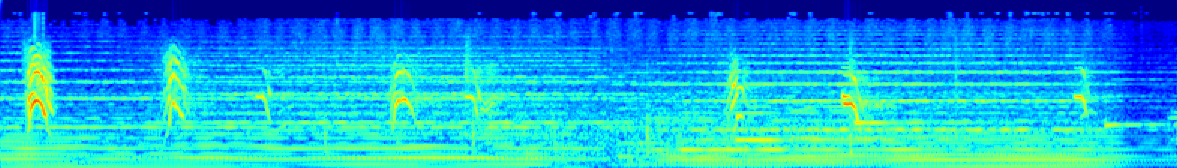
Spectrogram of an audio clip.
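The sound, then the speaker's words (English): A small dog whimpers in a string of high, thin squeaky cries, about eight in quick, uneven succession, fairly clear over a steady, low musical drone. No one speaks. “That dog is just not my kind of dog.”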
